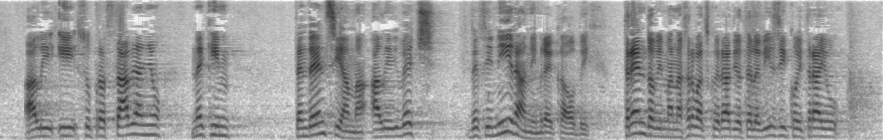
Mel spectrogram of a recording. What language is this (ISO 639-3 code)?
hrv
